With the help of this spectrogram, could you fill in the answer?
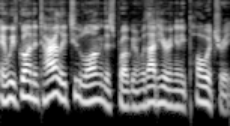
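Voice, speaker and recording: In a dry, close recording with no echo and a quiet background, a man speaks very fast at a fairly high pitch with lively intonation. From US South. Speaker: podcast co-host. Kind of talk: casual chat. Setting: video call.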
